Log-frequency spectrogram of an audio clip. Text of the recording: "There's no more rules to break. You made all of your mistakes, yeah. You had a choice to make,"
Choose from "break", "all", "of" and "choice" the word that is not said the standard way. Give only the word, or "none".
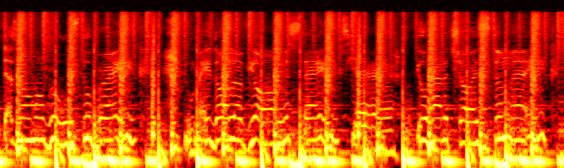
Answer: none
